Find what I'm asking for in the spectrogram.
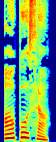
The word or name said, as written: ಆಪೋಸ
